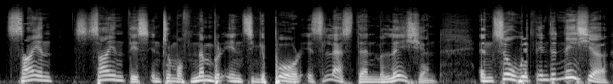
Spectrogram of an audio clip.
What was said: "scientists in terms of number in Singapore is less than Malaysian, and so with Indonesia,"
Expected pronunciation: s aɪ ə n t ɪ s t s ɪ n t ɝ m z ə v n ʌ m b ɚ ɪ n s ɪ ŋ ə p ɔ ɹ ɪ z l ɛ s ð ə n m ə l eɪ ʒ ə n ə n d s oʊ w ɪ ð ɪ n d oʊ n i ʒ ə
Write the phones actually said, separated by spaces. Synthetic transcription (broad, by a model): s aɪ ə n t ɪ s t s ɪ n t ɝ m ə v n ʌ m b ɚ ɪ n s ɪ ŋ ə p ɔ ɹ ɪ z l ɛ s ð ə n m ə l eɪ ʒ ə n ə n s oʊ w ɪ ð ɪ n d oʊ n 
